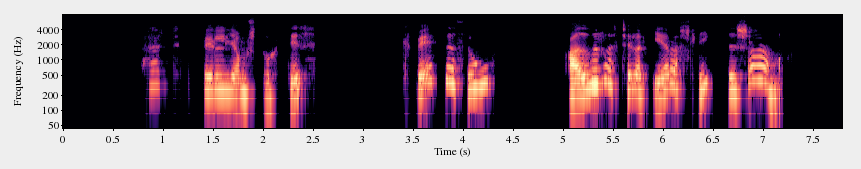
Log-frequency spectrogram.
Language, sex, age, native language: Icelandic, female, 60-69, Danish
